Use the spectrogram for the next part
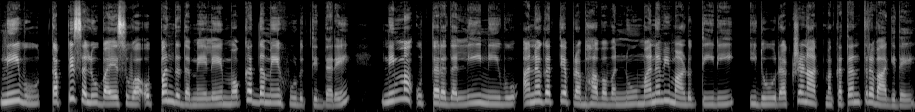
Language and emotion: Kannada, neutral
